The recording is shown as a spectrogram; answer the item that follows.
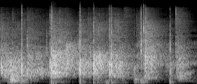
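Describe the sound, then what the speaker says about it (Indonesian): Classroom students clap for a student group, loud close-up hand claps in an uneven, choppy rhythm with sharp individual slaps and thuds. "kasih tepuk tangan dulu untuk kelompok bunga sepatu"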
